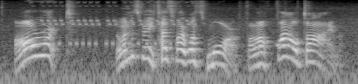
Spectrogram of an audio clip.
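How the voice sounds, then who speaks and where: In a put-on character voice, a man speaks fairly quickly at an extremely high pitch. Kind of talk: formal courtroom speech. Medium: actual play.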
